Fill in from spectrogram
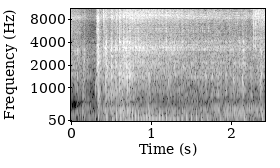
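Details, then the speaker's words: Yamaha YTX motorcycle, very noisy engine that other mechanics suggested overhauling: fast, hard clatter on the firing pulses as it catches; the cause was a damaged starter bendix (loose drive bolts), not the bottom end, so no overhaul was needed. "so ang problema niyaong bindex niya so i-check na ong bindex niya kabalo ko na-damage bindexagon"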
